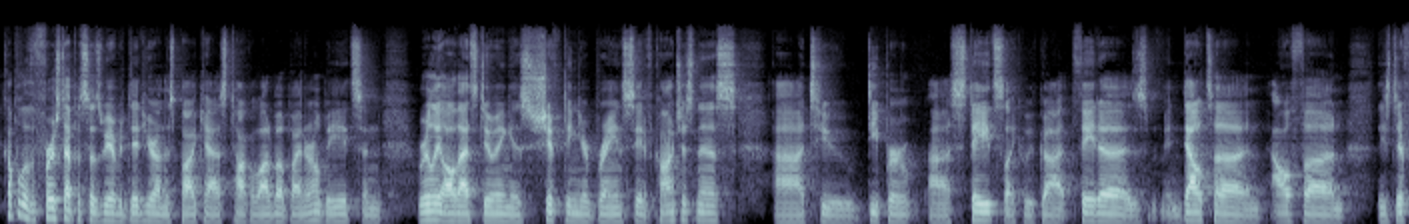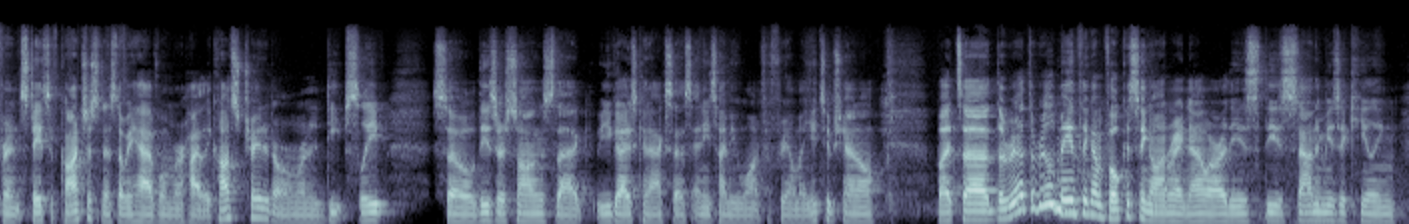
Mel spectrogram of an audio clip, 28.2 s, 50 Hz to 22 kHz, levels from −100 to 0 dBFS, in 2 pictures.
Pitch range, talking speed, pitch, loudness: 90-105 Hz, 215 wpm, 95 Hz, -25 LUFS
